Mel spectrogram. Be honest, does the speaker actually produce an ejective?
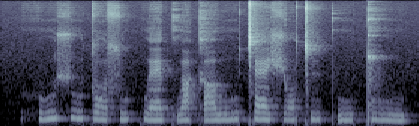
yes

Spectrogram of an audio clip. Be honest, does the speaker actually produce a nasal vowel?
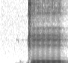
no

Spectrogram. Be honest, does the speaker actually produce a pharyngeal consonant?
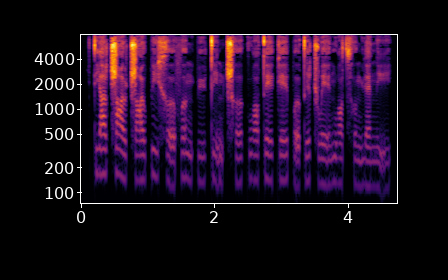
no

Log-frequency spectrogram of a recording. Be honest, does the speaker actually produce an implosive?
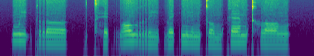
no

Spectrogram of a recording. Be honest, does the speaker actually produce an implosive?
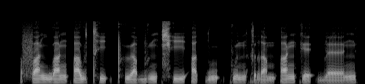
no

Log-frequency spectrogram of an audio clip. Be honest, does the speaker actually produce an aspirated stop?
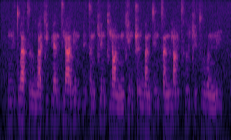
yes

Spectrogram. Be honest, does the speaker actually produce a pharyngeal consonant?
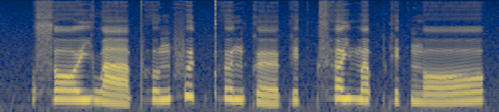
no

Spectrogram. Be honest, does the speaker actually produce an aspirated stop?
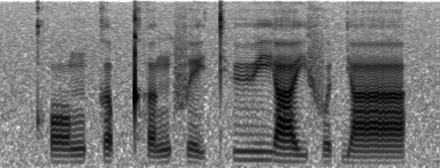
yes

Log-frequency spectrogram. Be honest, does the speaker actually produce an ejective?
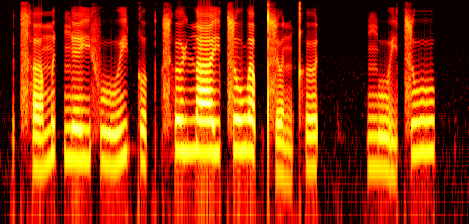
no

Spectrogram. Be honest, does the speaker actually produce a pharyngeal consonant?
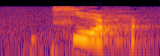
yes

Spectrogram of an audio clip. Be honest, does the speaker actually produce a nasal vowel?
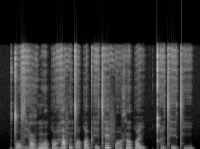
yes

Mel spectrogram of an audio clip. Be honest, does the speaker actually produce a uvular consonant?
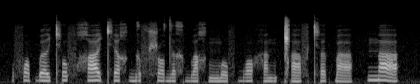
yes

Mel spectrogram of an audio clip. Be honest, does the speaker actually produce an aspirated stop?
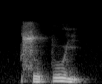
no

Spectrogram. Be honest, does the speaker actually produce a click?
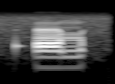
no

